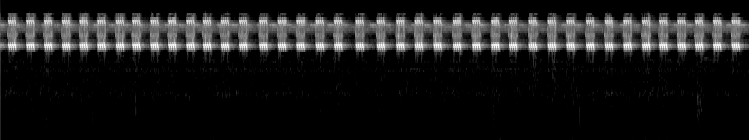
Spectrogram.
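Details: A cricket chirps continuously, giving sharp, high, ringing pulses at an even pace of roughly three per second for the whole stretch, loud and clear against near silence.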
